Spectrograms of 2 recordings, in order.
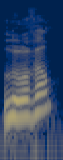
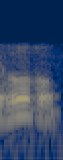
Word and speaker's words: Louisville: Are you calling from Louisville?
